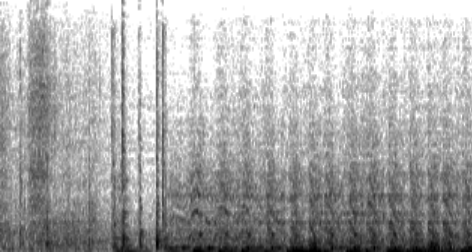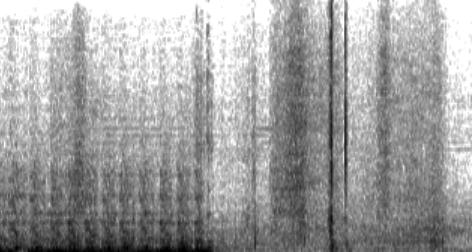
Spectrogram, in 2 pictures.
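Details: Toyota Cressida with rusty shock towers, cold start in freezing weather on a weak battery; fuel pump not heard running, owner suspects it froze. Starter churns steadily about five seconds, engine turns over evenly but never catches: cranks without starting.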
